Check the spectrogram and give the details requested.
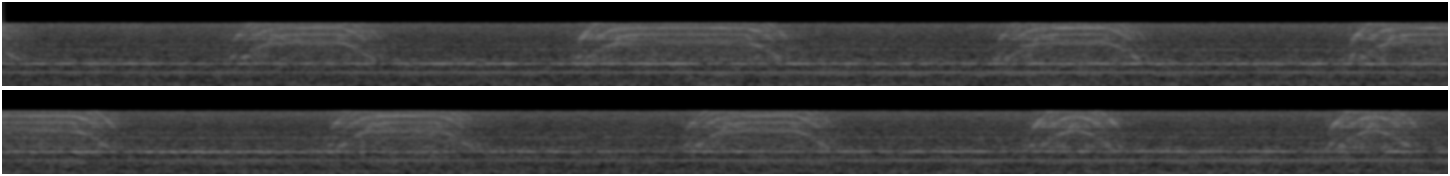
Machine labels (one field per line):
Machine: slide rail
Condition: normal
